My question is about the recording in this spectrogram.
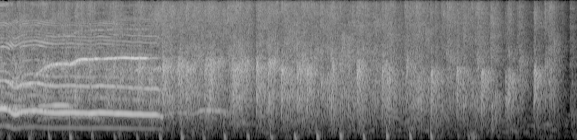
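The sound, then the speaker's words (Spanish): A loud burst of audience applause for the day's guest on the show Expedientes. Rapid overlapping claps run throughout, with high, sustained whooping cheers over the first second or two before the clapping carries on alone. “Un aplauso muy fuerte y una bullita para la invitada del día, por favor.”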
